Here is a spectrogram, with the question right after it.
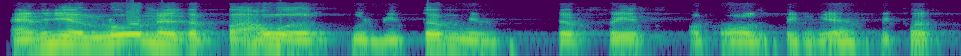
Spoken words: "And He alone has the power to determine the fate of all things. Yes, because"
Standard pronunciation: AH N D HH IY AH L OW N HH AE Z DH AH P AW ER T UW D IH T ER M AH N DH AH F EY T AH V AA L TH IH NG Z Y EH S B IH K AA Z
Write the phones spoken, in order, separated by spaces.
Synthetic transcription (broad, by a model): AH N HH IY AH L OW N HH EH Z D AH P AW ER T UW D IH T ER M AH N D AH F EY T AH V AA L T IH NG Y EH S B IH K AA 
